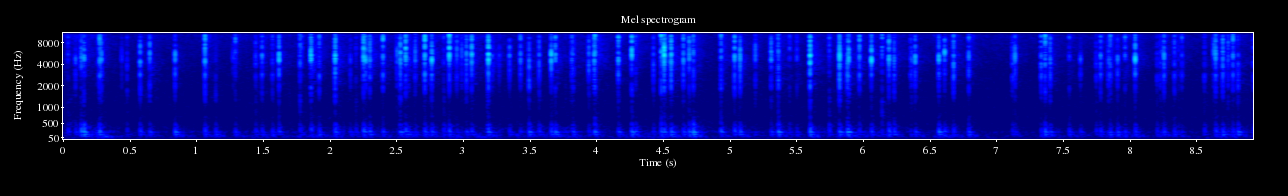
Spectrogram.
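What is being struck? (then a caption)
Smartphone with glass screen. Long white acrylic nails on both hands scratch and tap the glass screen of a small, solid, flat smartphone with a metal/plastic frame lying on a wooden table. The result is a quiet, steady stream of dense, dry clicks and taps with short scratchy brushes, each sharp and bright with very little ring over a soft low body.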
